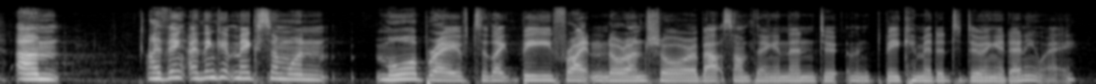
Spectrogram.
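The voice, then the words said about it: Australian accent. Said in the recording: “Australian. ... now that you've revealed your accent ... You grew up in Australia.”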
